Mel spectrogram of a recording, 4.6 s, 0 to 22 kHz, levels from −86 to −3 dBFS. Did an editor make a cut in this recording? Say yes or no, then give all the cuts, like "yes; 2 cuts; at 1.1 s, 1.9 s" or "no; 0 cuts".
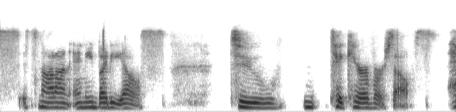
no; 0 cuts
